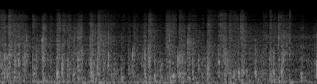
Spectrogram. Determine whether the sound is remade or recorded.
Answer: remade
